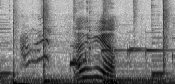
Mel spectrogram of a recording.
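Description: Budgerigar uttering a short mimicked word, captioned 'もうえ', in two quick voiced calls. The second call glides up and then down in pitch about a second in. Background music with a steady beat plays under it.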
